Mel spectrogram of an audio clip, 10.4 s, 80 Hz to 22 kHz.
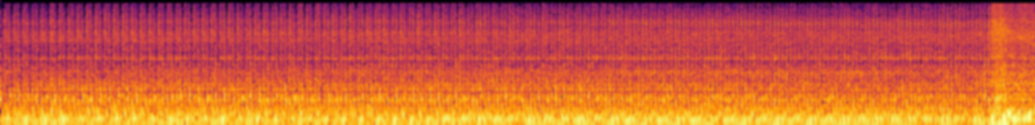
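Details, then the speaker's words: Mk1 VW with M-TDI swap and Bosch VE pump, after setting the fuel screw and refitting the lever stack: steady, even diesel clatter at a slow idle of about three beats per second, sitting a little low; idle slightly low. "Um, should be darn close to what I just had. it. But a little bit low for idle."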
